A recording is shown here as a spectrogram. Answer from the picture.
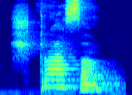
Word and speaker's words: Straße: Another example, Straße. See here we are pronouncing S as sh.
